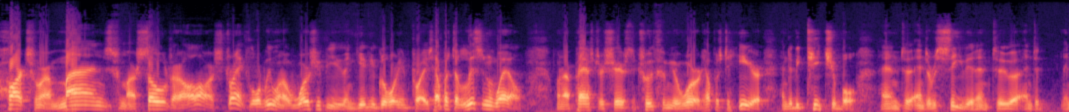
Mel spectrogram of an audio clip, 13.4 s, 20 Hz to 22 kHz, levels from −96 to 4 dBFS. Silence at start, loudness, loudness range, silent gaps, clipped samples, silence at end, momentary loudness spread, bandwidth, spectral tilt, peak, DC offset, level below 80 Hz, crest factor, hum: 0 s; -14 LUFS; 3 LU; none; 0.2%; 0 s; 8 LU; 11 kHz; -6 dB/octave; 0 dBFS; under 0.1%; -46 dBFS; 14 dB; none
